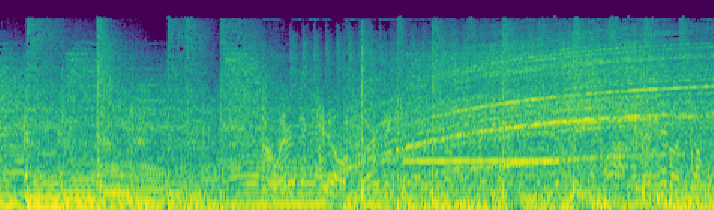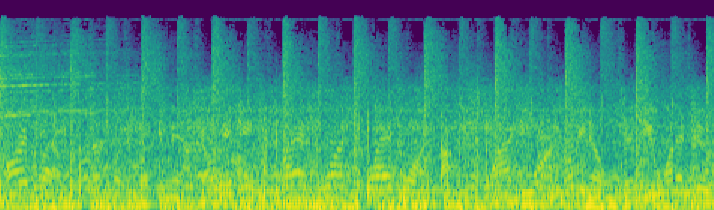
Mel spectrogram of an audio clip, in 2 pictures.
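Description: A single-engine, single-seat frontline fighter jet with a high-visibility bubble canopy, single tail and side stick roars and sweeps past with a rising, Doppler-like whine, mixed under loud, driving rhythmic music that continues throughout.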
